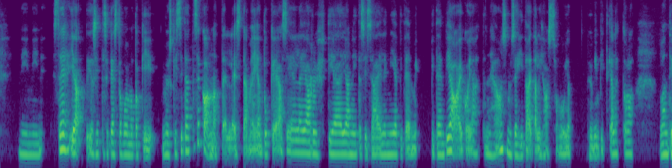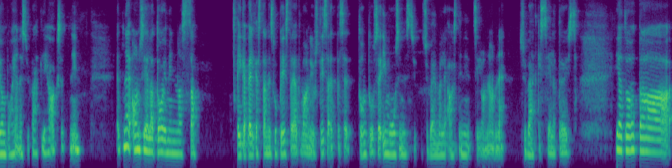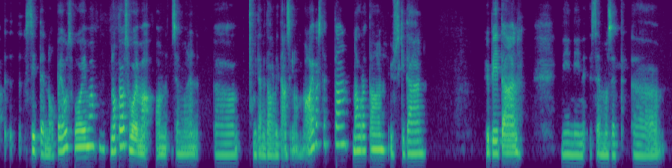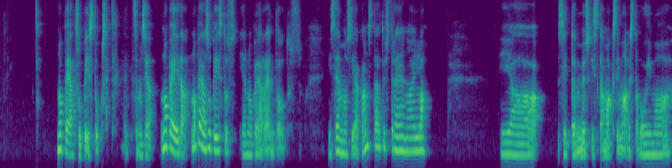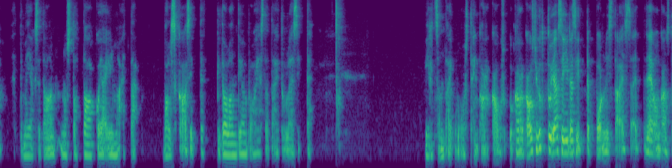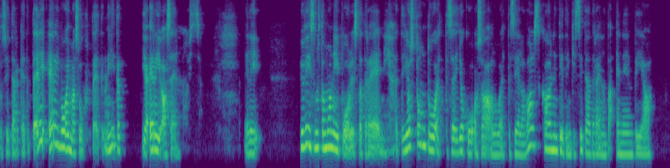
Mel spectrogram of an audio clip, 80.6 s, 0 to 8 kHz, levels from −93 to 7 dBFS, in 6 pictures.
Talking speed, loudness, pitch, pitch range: 120 wpm, -22 LUFS, 185 Hz, 160-240 Hz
